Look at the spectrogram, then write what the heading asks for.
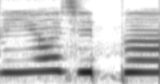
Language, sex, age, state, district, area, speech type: Malayalam, female, 45-60, Kerala, Kozhikode, urban, read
